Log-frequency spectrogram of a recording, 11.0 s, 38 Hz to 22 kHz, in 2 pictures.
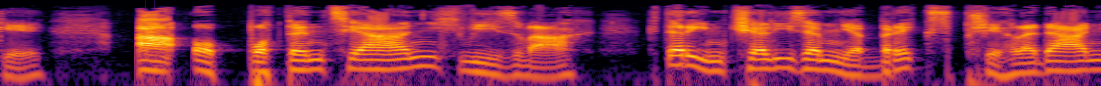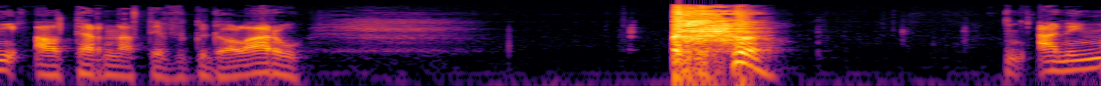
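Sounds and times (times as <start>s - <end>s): man clearing his throat: 8.8s - 9.5s.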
